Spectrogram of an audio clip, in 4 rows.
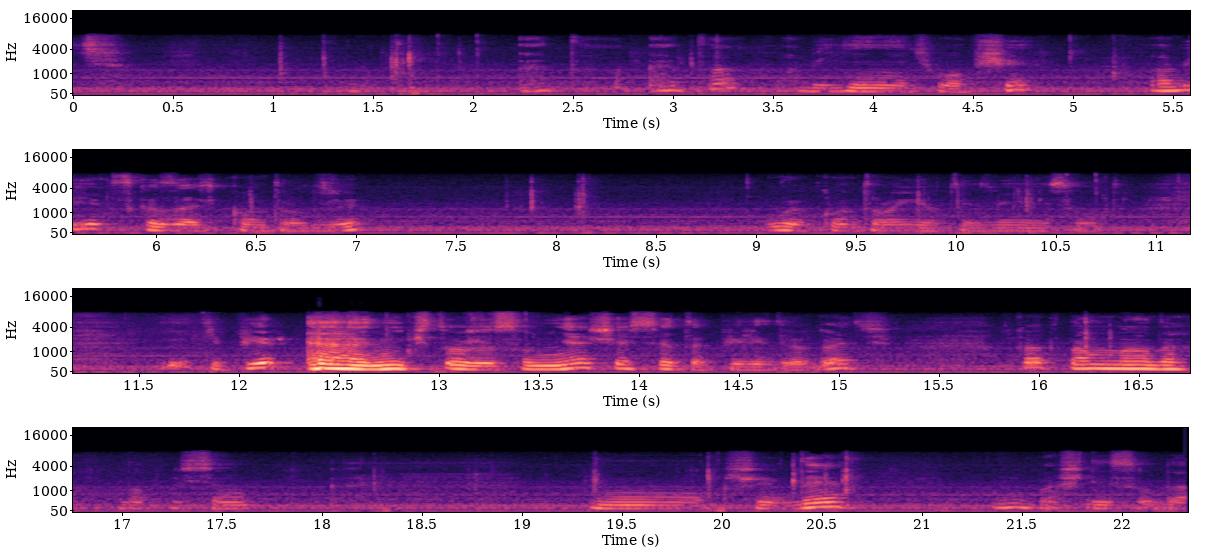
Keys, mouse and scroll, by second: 3.4-7.8 middle drag, 7.8 ctrl+g, 9.8 ctrl+j, 10.5 click, 11.2-13.5 middle drag, 13.5 click, 16.1 KP_7, 20.5 shift+d.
